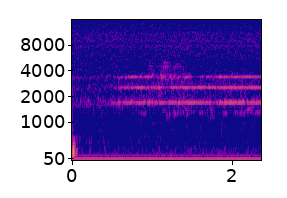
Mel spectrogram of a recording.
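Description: Near silence: a pause in the call audio, with only very faint steady tones.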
